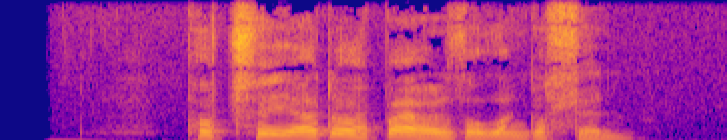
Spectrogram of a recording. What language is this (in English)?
Welsh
